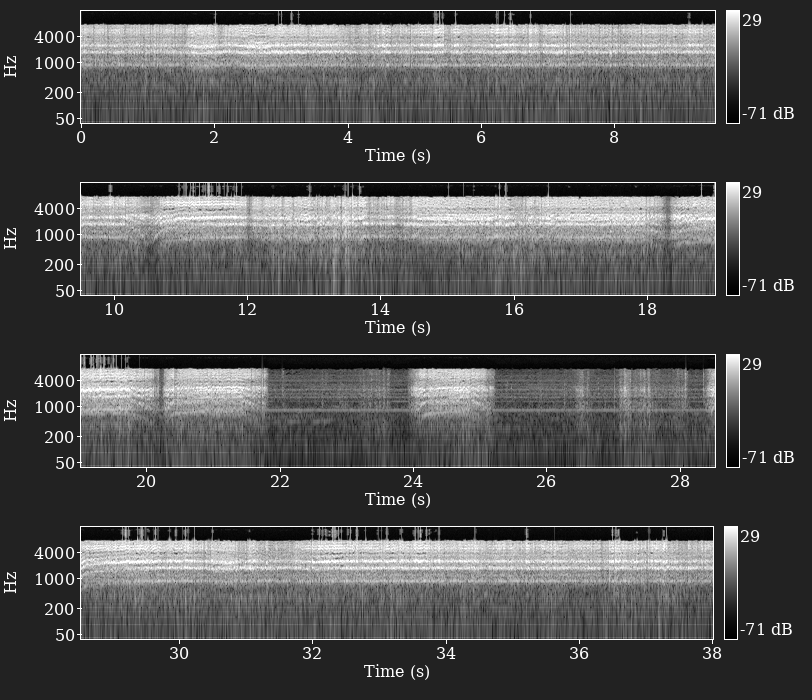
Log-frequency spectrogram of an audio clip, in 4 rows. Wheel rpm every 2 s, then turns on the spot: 230, 220, 230, 240, 230, 170, 220, 220, 200, 150, 130, 10, 60, 10, 130, 220, 230, 230, 230.
26-28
